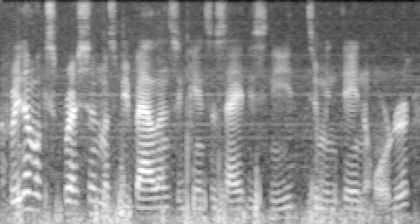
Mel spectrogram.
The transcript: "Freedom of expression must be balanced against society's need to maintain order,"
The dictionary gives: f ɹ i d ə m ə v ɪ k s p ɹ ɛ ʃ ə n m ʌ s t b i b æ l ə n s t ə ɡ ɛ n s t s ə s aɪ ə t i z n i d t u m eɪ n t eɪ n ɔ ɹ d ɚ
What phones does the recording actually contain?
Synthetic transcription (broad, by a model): f ɹ i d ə m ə k s p ɹ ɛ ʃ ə n m ʌ s t b i b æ l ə n s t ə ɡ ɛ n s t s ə s aɪ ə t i s n i d t u m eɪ n t eɪ n ɔ ɹ d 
